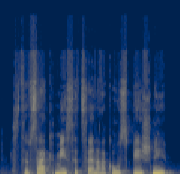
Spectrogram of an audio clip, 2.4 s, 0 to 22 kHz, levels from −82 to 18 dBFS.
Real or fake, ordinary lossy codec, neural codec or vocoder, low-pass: fake; Opus, 32 kbps; vocoder, 44.1 kHz, 128 mel bands every 256 samples, BigVGAN v2; 19.8 kHz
